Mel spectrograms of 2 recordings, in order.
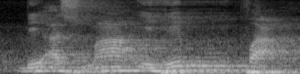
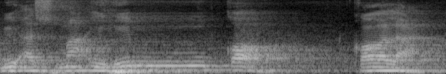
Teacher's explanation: mim sukun disuarakan dengan terang, ya terang izhar dan jelas di bibir serta mulut tertutup. Dan harus diperjelas lagi bila bertemu dengan huruf waw dan atau fa. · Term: izhar syafawi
